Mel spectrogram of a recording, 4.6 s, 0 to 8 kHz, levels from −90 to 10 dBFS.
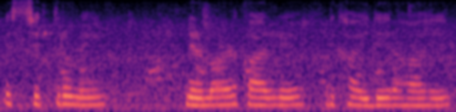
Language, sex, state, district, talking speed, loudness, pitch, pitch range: Hindi, female, Uttar Pradesh, Deoria, 105 wpm, -24 LUFS, 205 Hz, 195-215 Hz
